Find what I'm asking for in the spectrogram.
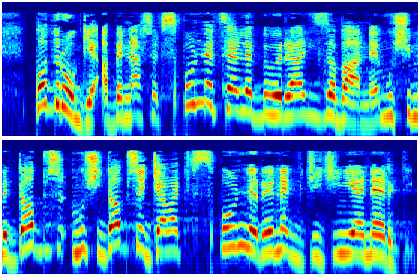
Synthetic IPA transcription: pɔd̪ɾuɡʲjɛʔabɘnaʂɛfspulnɛt̪sɛlɛbɘwɘɾɛalʲizɔvanɛmuɕimɘmuɕid̪ɔbʐɛd͡ʑawat͡ɕfspulnɘɾɘnɛɡvd͡ʑed͡ʑiɲɛːnɛɾɡʲji

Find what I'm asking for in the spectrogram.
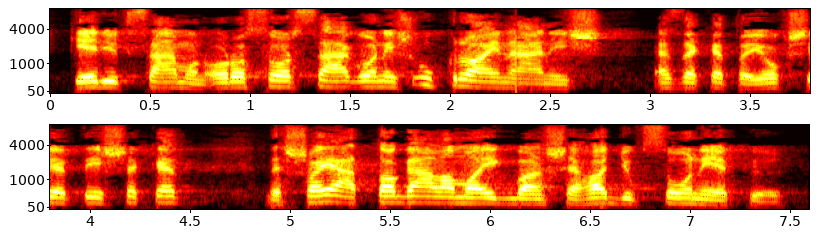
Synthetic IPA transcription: keːrjyksaːmo̞nʔo̞ɾo̞so̞rsaːɡo̞neːʃukrɒjnaːniʃɛzɛkɛt̪ɒjo̞kʃeːrt̪eːʃɛkɛt̪̚ | d̪ɛʃɒjaːt̪ːɒɡaːlːɒmɒjiɡbɒnʃɛɦɒɟːuksoːneːlkyl

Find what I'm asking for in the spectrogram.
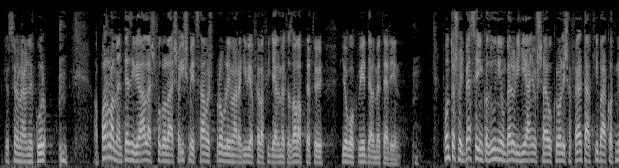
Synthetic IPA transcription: køsønømɛlnø̞kuːr | ɒ̰pɒrlɒmɛnt̪ɛziːviaːlːaːʃfo̞ɡlɒlaːʃɒʔiʃmeːt̪saːmo̞ʃpro̞bleːmaːɾɒɦiːvjɒfɛlɒfiɟɛlmɛt̪ɒzɒlɒpʋɛt̪øː | jo̞ɡo̞kʋeːd̪ɛlmɛt̪ɛɾḛːn | fo̞nt̪o̞ʃhoɟbɛseːjyŋkɒzuːniumbɛlyliɦijaːɲo̞ʃːaːɡo̞kroːleːʃɒfɛlt̪aːrt̪hibaːkɒt̪mi

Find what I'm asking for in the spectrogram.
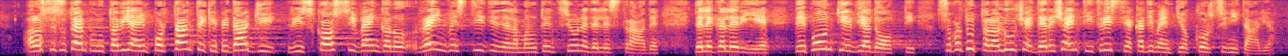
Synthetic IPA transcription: a̰lːost̪esːot̪ɛmpot̪ut̪ːaviːaɛimport̪ant̪ek̟epːed̪ad͡ʒːiriskɔsːivɛŋɡanoreiɱvest̪iːt̪inelːamanut̪ent̪sjoːned̪elːest̪ɾa̰ːd̪ed̪elːeɡalːeɾiːed̪ejpont̪ievːiad̪ɔt̪ːi | sopɾat̪ːut̪ːoalaluːt͡ʃed̪ejɾet͡ʃɛnt̪it̪ɾist̪iakːad̪imɛnt̪iokːorsiːnit̪a̰ːlja̰

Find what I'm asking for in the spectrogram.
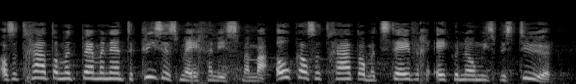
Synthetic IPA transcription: ʔɑ̰lˠs̬ɦətχaːtɔmɦət̚pɛɹmaːnɛntəkrizɪsmejχanɪsməma̰ːɹowkɑlˠsɦətχaːtɔmɦətstejvəχejkonowmizbəstyːr

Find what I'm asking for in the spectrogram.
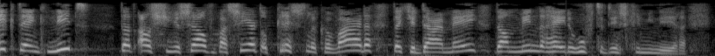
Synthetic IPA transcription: ɪɡdɛŋknit | d̥ɑtɑlˠsjəjəzɛlˠfbaːzɪːɹtɔp̚krɪstələkəʋaːɹdəd̥ɑtjədaːɹmejdɑnmɪndəɹɦejdənɦuftədɪskriminɪːrən

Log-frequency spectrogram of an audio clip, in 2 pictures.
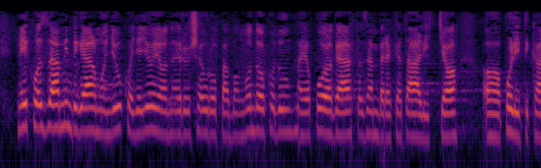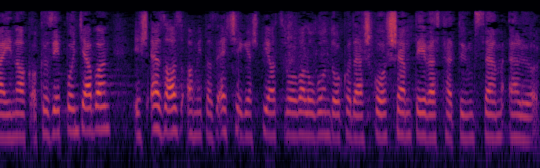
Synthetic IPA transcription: meːkho̞zːaːmind̪iɡɛlmo̞ɲɟukho̞ɟɛɟːo̞jɒnɛɾøːʃɛuɾoːpaːbɒŋɡo̞nd̪o̞lko̞d̪uŋkmɛjɒpo̞lɡaːrt̪ɒzɛmbɛɾɛkɛt̪aːlːiːcːɒ | ɒpo̞lit̪ikaːjinɒkɒ̰kø̞zeːpːo̞ɲcaːbɒn | eːʃɛzɒzɒmit̪ɒzɛcʃeːɡɛʃpijɒt̪sroːlvɒloːɡo̞nd̪o̞lko̞d̪aːʃko̞rʃɛmt̪eːvɛst̪hɛt̪yŋksɛmɛløːl

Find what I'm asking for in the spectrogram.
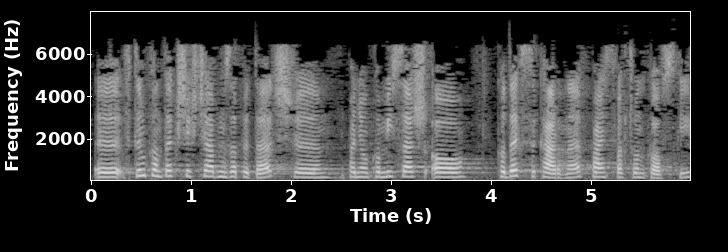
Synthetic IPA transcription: ft̪ɘmkɔnt̪ɛkɕt͡ɕɛxt͡ɕawabɘmzapɘt̪at͡ɕpaɲɔ̃w̃kɔmʲisaʂɔ | kɔd̪ɛksɘkaɾnɛfpaj̃st̪faxt͡ʂwɔnkɔfskʲix

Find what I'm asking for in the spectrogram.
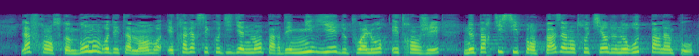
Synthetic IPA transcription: lafχɑ̃skɔmbɔ̃nɔ̃bʁəd̪et̪amɑ̃bʁɛt̪χavɛʁsekɔt̪id̪jɛnmɑ̃paʁd̪emiljed̪əpwaluʁet̪χɑ̃ʒe | nəpaʁt̪isipɑ̃pazalɑ̃t̪χət̪jɛ̃d̪ənoʁut̪̚paʁlɛ̃po

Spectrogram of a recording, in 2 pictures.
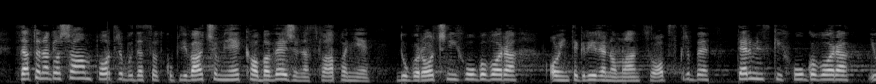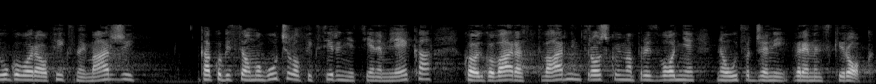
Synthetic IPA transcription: z̥at̪o̞naɡlˠaʃaːʋampo̞t̪ɾe̞bud̪aseot̪̚kupʎiʋaːt͡ʃumʎʲe̞kao̞baʋe̞ʒenasklˠaːpaɲe̞ | d̪uɡo̞ɾo̞t͡ʃnixuɡo̞ʋo̞ɾao̞int̪e̞ɡɾiːɾano̞mlˠant̪suo̞pskr̩be̞ | t̪e̞ɾminskixuɡo̞ʋo̞ɾaiuɡo̞ʋo̞ɾao̞fiksno̞jmaɾʒi | kako̞biseo̞mo̞ɡuːt͡ʃilo̞fiksiːɾaɲe̞t̪sje̞ːne̞mʎʲe̞ːkako̞jao̞d̪ɡo̞ʋaːɾast̪ʋaːɾnimt̪ɾo̞ʃko̞ʋimapɾo̞izʋo̞d̪ɲe̞naut̪ʋr̩d͡ʑe̞niʋɾe̞me̞nskiɾo̞k

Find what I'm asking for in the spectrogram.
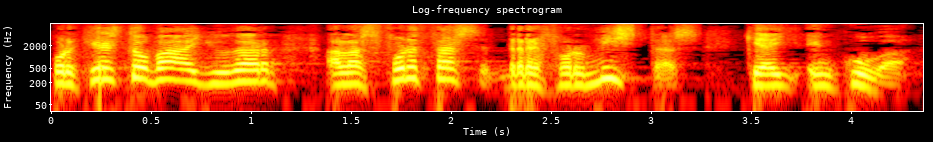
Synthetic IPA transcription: po̞ɾkeest̪o̞βaːʎuðaɾalasfweɾθasre̞fo̞ɾmist̪a̰s | keaje̞ŋkuβ̞a̰

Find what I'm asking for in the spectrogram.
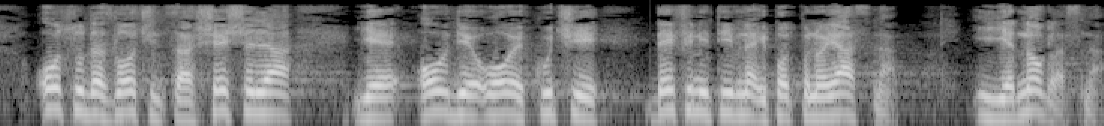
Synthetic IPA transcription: o̞sud̪azlˠo̞t͡ʃint̪saʃeʃeʎa | jeo̞ːʋd̪je̞uo̞ʋo̞jkut͡ɕi | d̪e̞finit̪iʋnaipo̞t̪̚puno̞jasna̰ | ije̞d̪no̞ɡlˠa̰sna̰

